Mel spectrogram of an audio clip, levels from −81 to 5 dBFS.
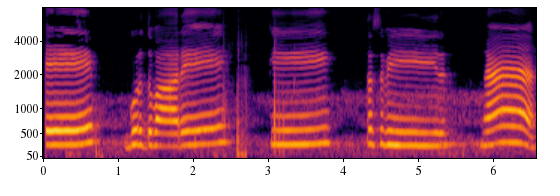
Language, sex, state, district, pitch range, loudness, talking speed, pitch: Hindi, female, Punjab, Fazilka, 275-300 Hz, -13 LUFS, 45 wpm, 285 Hz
